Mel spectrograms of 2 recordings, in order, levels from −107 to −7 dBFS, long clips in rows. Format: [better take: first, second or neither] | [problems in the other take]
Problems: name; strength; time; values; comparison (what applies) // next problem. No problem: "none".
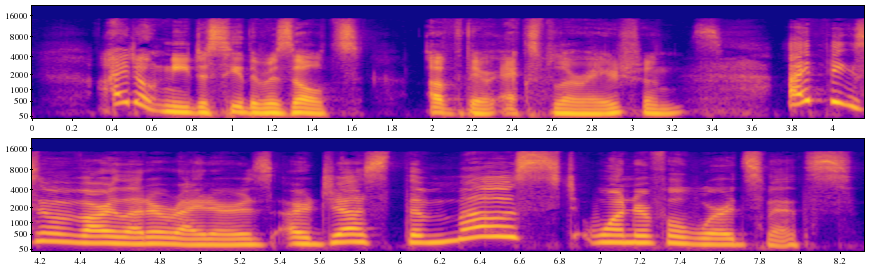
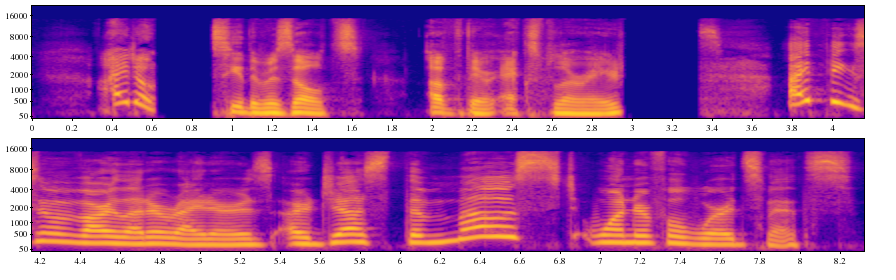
first | audio cutting out; at 0.5 s and at 3 s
